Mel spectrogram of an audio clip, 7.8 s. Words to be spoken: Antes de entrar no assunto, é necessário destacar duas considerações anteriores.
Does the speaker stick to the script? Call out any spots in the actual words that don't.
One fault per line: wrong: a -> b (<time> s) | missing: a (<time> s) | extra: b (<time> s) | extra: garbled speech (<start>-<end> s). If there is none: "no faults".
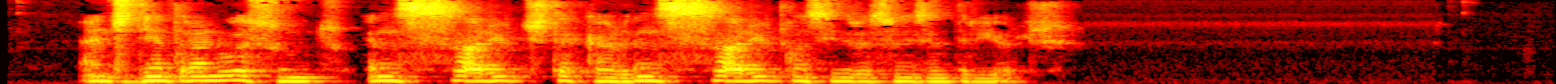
wrong: duas -> necessário (3.2 s)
